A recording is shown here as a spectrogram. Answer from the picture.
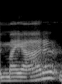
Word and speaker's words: Mayara: E como é que se pronuncia o total disso? É Maiara.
